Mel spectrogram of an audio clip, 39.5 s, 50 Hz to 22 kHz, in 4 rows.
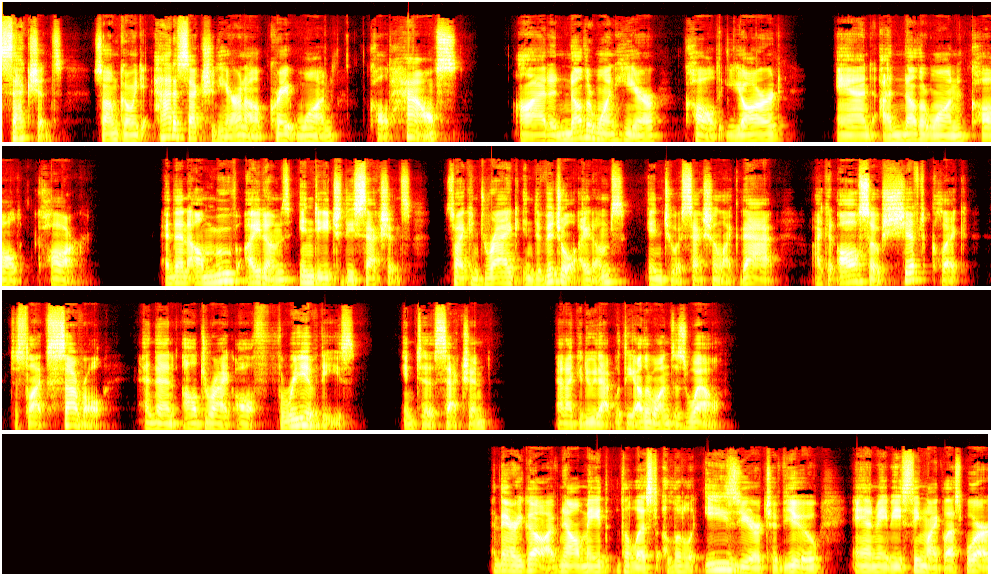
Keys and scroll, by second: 2.8-4.4 typing, 6.7-7.8 typing, 9.8-10.8 typing.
